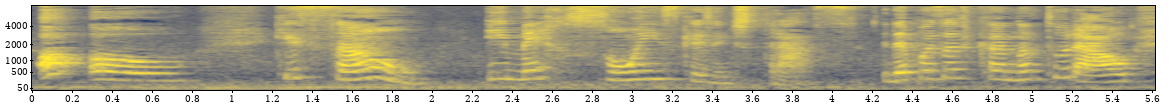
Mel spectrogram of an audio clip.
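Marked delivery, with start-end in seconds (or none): 0.0-0.8 playful ouch and uh-oh. Shown as a demonstration. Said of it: "você fala".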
